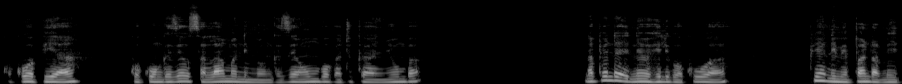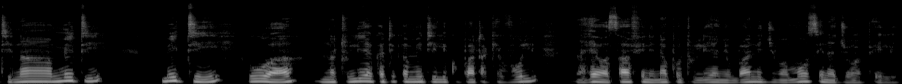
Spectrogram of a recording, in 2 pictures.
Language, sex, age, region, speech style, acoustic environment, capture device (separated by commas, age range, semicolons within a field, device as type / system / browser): Swahili, male, 25-34, Kenya, relaxed; focused, nature; silence, mobile / Linux / Chrome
